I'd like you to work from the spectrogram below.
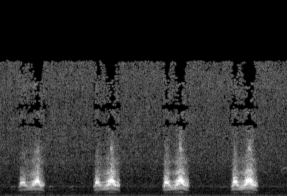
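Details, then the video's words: Four evenly spaced, coarse buzzy calls from a female common quail, each lasting under half a second and repeated about once a second, with a low hum beneath. "Rat ki liye Batair Ki Awaz , Batair Ki Awaz Rat Ki Awaz, common Quail Calling, Female Batair Ki Awaz"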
